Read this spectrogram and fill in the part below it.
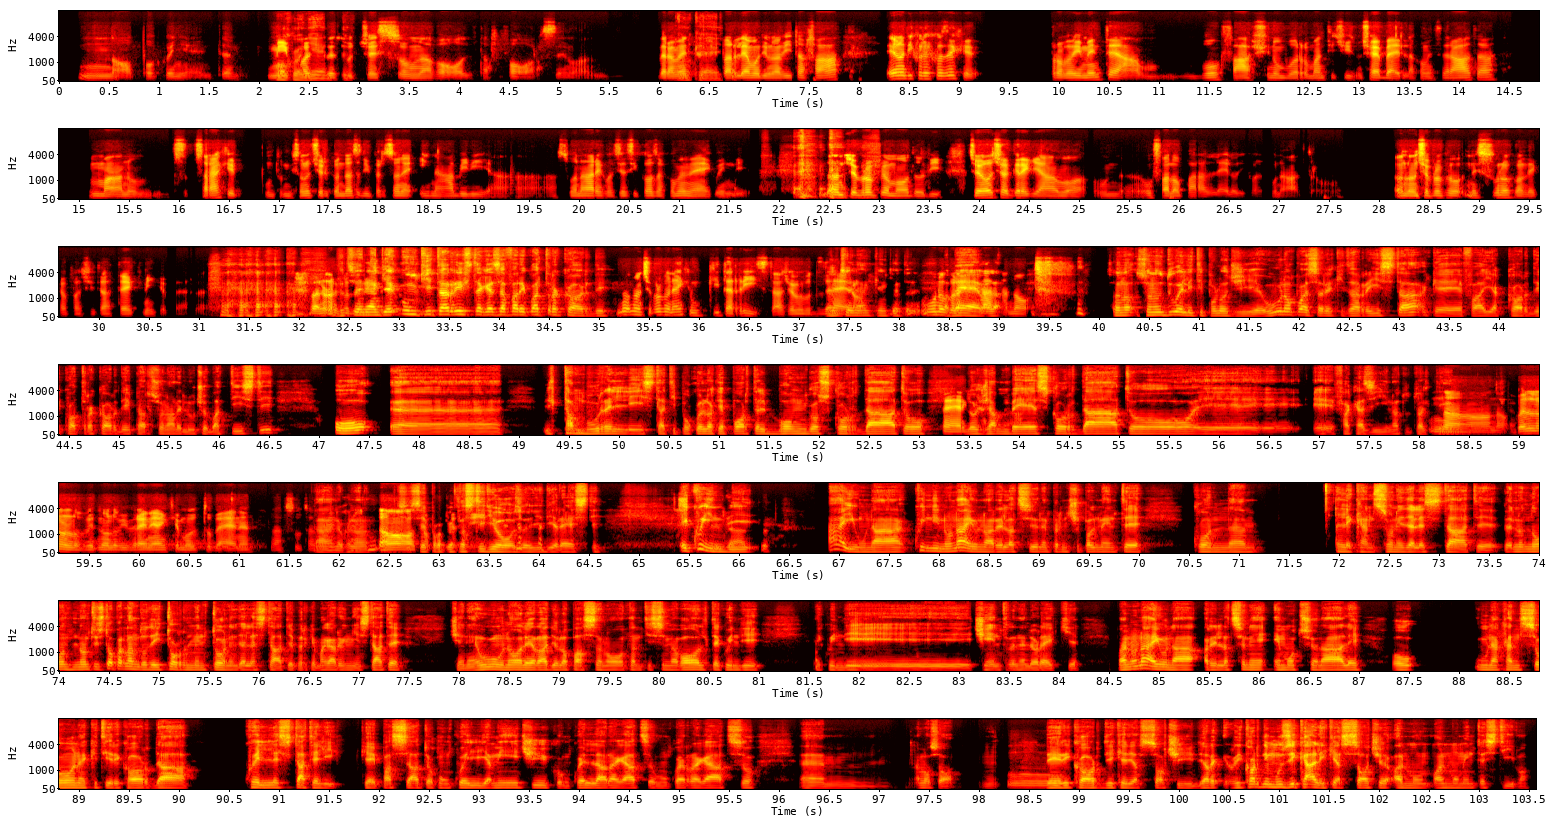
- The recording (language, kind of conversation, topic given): Italian, podcast, Quale canzone ti commuove ancora oggi?
- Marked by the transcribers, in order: other background noise; tapping; "cioè" said as "ceh"; chuckle; "cioè" said as "ceh"; chuckle; laughing while speaking: "fare"; "cioè" said as "ceh"; "proprio" said as "propio"; "questa" said as "queta"; chuckle; other street noise; unintelligible speech; chuckle; tsk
